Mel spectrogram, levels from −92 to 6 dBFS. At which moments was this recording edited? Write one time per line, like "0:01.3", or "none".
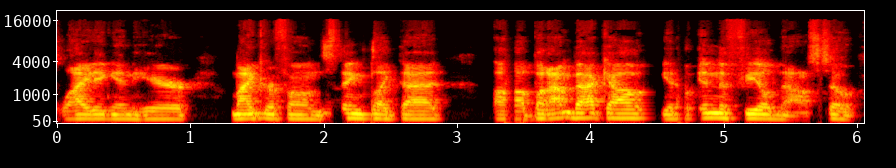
0:04.5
